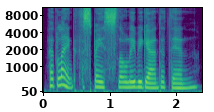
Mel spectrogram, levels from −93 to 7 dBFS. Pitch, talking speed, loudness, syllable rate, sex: 205 Hz, 200 wpm, -18 LUFS, 5.0 syllables/s, female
